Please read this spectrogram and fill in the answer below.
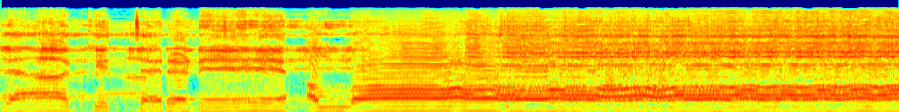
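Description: A man chanting a religious verse in a melodic, ornamented style through a microphone and PA, with short sung phrases and then a long, wavering held note beginning about halfway through.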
